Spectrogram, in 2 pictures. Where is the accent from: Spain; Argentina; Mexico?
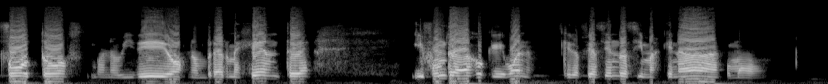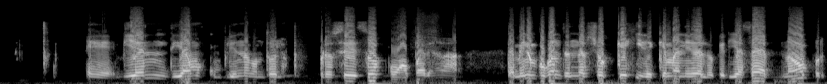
Argentina; Concepción del Uruguay, Entre Ríos; also born or lived in Buenos Aires; Yo vivo en Buenos Aires, estaba allá, bueno, me quedé sin trabajar, y me vengo a Entre Ríos, a Uruguay, de donde soy, donde somos, con Pame.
